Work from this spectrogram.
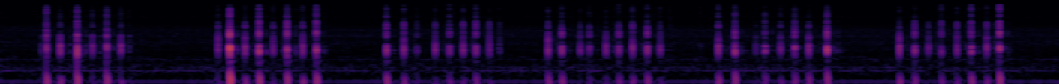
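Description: A small, empty clear plastic cup with a green band is held up high and tapped with the fingertips. It gives bursts of quick, light, dry clicking taps in irregular clusters over a low, steady hum. Each tap is short and sharp with almost no ring.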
